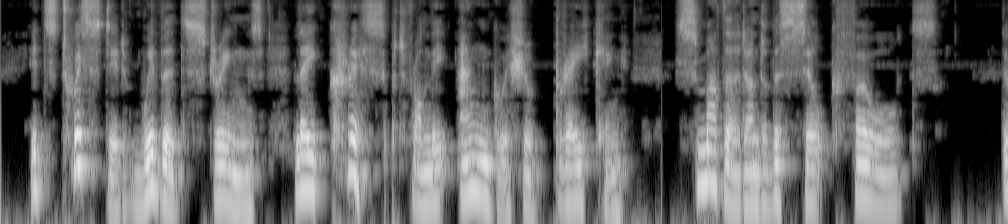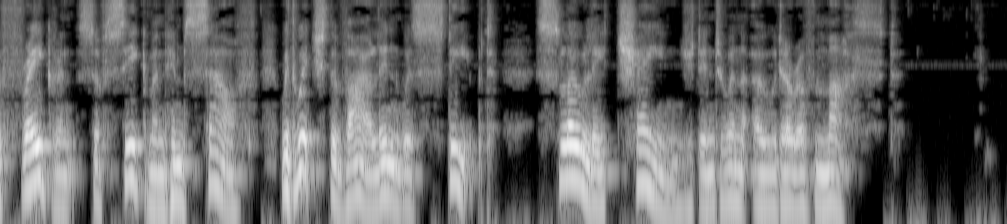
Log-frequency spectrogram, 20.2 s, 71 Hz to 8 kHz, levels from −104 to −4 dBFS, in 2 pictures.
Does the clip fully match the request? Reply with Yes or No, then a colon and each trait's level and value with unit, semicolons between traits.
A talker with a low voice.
Yes: low, 120 Hz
